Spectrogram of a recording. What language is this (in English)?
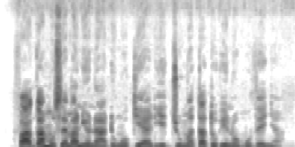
Kikuyu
